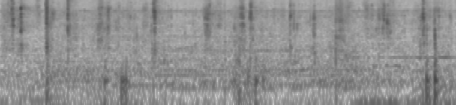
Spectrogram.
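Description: Close-miked chewing and wet mouth smacks of two people eating roti with palak paneer and paneer pieces, along with soft tearing of the flatbread by hand: many small, irregular clicks and smacks.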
